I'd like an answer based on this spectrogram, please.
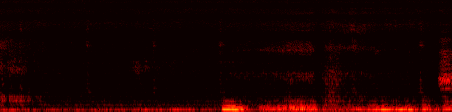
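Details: Sleeping dog snoring indoors: low, rough rumbling breaths, one loud burst followed by a longer grumbling stretch, with faint background hiss.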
